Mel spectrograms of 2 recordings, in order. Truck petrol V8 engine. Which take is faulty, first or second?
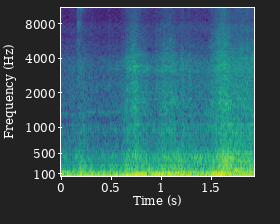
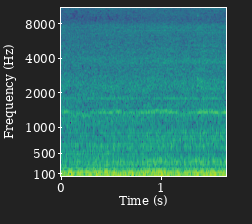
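first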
